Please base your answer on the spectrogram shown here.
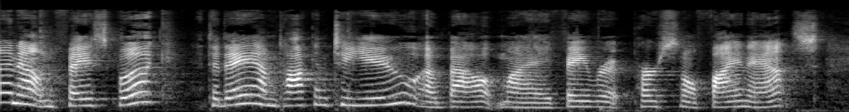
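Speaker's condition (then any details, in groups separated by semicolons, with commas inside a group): No condition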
